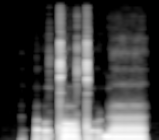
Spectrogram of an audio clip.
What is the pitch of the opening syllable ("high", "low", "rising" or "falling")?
low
